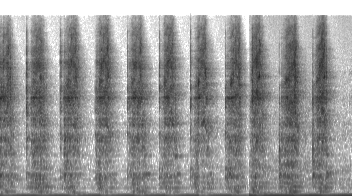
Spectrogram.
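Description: A steel cabinet scraper is filed to remove an old burnished hook, giving about ten even, close, rasping strokes in a steady rhythm with brief pauses between them and no talking.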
